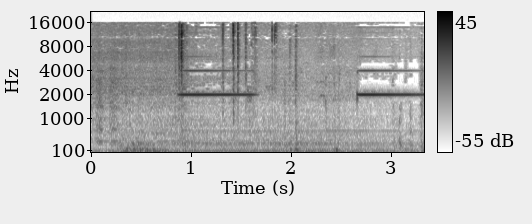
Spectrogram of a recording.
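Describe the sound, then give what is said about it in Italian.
A car engine cranks over and over without catching on a Monday, a low churning rumble with a steady high whine running through it that cuts out briefly before returning. “il mio lunedì e solo il lunedì inizia con la macchina che non parte.”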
